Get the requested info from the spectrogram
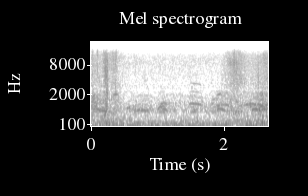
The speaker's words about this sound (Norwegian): Hør på fuglene.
